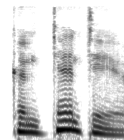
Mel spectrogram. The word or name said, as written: contentive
